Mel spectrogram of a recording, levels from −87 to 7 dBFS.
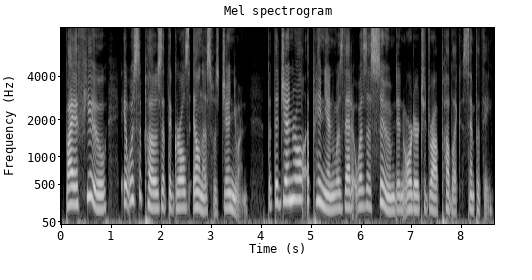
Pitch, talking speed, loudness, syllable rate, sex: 200 Hz, 185 wpm, -19 LUFS, 5.5 syllables/s, female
